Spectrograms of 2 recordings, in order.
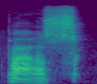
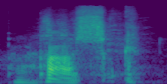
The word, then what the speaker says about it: parce: The S into the park makes it parce. Parce. Parce. Yes. Right. In spelling, it's spelled P-A-R-C-E-Q-U-E in two words. Parce. – Parce. – But in speaking, think of the S in the park.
